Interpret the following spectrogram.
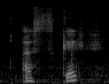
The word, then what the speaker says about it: askich: Askich, askich. So in this word there's three syllables. Askich. So S and K are the finals in the word.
